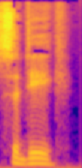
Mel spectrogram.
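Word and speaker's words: tzedek (צדק): It is derived from a three-letter verb root, tzedq, pronounced tzedek, meaning righteous, to be right, just, or upright.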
